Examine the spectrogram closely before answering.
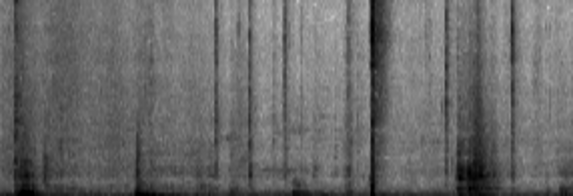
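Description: Several sharp clicks and knocks, the loudest about a second in and just before three seconds, over a steady low hum.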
